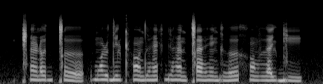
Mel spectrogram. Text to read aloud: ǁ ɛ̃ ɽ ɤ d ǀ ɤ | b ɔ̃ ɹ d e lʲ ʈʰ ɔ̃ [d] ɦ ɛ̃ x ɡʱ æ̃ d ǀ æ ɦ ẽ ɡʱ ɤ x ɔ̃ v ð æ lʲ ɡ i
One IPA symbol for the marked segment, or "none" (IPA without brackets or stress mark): d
